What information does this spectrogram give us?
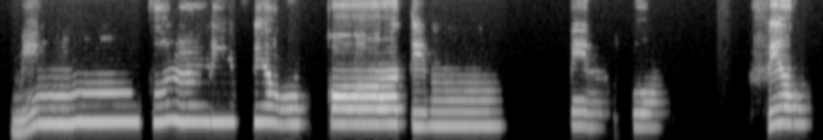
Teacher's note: kita sukun tapi ketemu qafnya fathah maka dibaca roknya tebal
